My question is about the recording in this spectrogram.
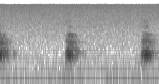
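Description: Three short, sharp animal calls about a second apart, each dying away quickly.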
